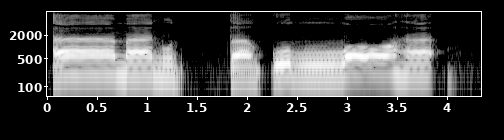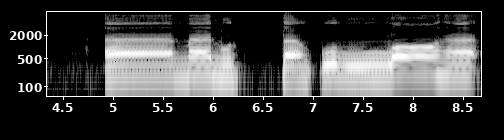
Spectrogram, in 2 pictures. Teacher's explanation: lafaz Allah dibaca dengan tafkhim tebal karena sebelumnya didahului oleh harakat dommah. Ketika didahului harakat dommah atau fathah dibaca tafhim tebal pakai o. · Jadi secara penulisan dibuatlah menjadi fathah berdiri. Panjangnya a dua harakat seperti mad thobiiyah panjangnya sama. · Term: mad badal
